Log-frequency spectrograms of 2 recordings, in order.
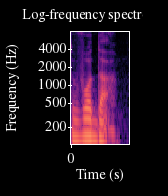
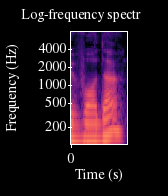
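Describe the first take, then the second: First: "voda" stressed on DA; teacher showing the wrong stress on "voda"; wrong stress on second syllable. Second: "voda" stressed on VO; teacher showing the right stress on "voda"; stress on first syllable. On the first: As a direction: say "voda" with the weight on the last syllable, vo-DA. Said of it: "not voda". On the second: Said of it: "the stress usually follows on the first syllable". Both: Shown as a demonstration.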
